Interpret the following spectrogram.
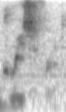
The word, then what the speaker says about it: Grisfrid: So, Grisfrid, it would be pronounced Greasefrid. He is. He has grease in his name.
